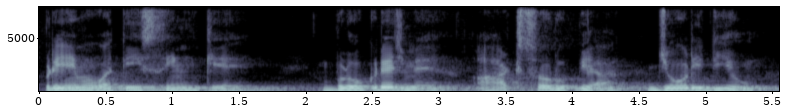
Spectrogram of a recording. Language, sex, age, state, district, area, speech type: Maithili, male, 18-30, Bihar, Madhubani, rural, read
